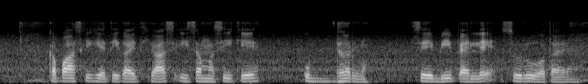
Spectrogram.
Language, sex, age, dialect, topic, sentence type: Hindi, male, 18-24, Hindustani Malvi Khadi Boli, agriculture, statement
